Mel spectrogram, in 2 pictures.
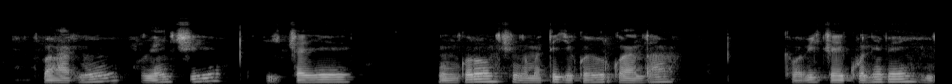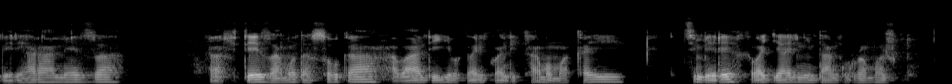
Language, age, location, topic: Kinyarwanda, 18-24, Kigali, government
